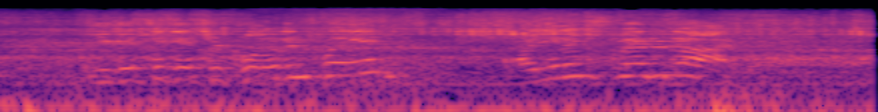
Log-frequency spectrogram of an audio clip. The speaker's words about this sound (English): He showers outside? So no water bill? Outside, washing all my clothes at the same time.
